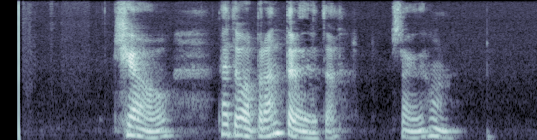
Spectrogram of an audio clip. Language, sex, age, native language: Icelandic, female, 50-59, Icelandic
